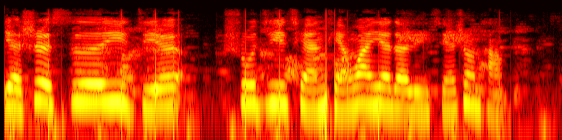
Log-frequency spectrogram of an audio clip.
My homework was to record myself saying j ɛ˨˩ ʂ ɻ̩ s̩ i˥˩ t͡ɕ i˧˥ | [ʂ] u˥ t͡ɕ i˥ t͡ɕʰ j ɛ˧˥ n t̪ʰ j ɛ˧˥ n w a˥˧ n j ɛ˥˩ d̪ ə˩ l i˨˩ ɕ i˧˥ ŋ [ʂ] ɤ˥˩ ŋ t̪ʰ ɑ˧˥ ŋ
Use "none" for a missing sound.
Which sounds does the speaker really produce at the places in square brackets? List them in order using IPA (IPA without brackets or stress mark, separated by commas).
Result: ʂ, ʂ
